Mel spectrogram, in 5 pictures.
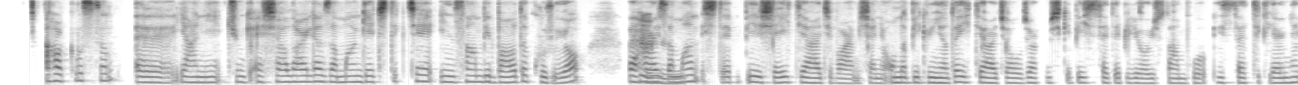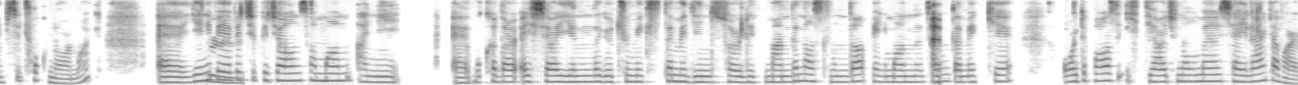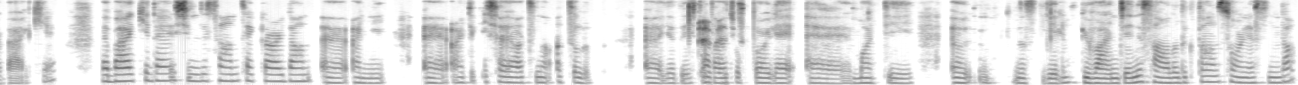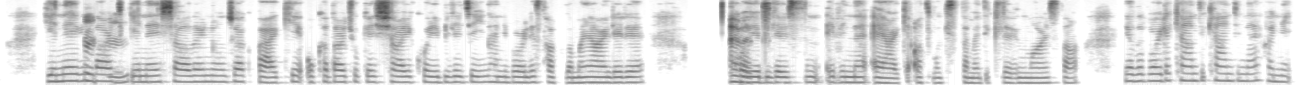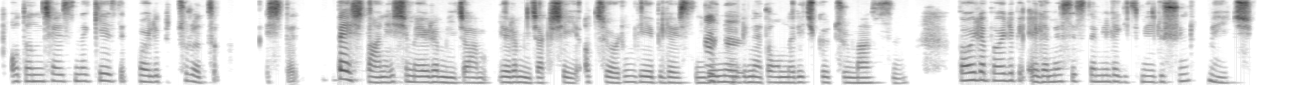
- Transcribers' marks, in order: other background noise; tapping; unintelligible speech
- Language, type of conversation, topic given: Turkish, advice, Minimalizme geçerken eşyaları elden çıkarırken neden suçluluk hissediyorum?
